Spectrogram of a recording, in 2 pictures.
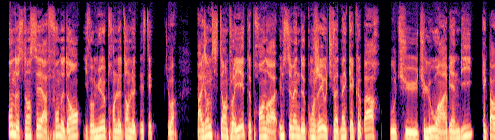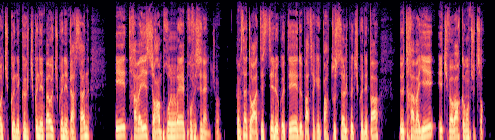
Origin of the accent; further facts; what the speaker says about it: France; moved away as an adult; also born or lived in Germany / England / Montreal, Canada; je suis né en Allemagne, je suis français, je suis né en Allemagne. Mes parents ont habité dans différents pays. j'ai habité aussi en Angleterre juste après l'Allemagne quand j'étais petit. Et je suis arrivé en France en fait à 4 ans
